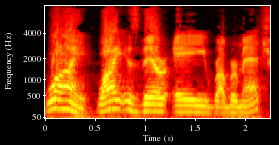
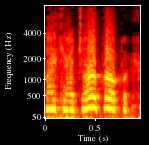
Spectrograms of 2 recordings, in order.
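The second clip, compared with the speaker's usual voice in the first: high, breathless voice with strained, squeezed throat; 5 semitones higher than usual. Imitating a wrestling GM's annoying voice: Johnny Ace impression, breathless strained throat. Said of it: "He sounds like this, sounds like he's running out of breath".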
